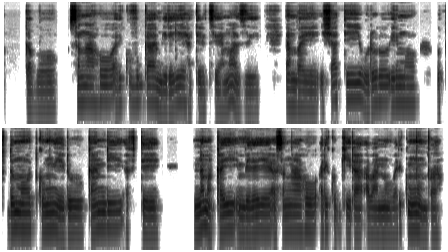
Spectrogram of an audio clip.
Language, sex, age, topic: Kinyarwanda, male, 25-35, government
